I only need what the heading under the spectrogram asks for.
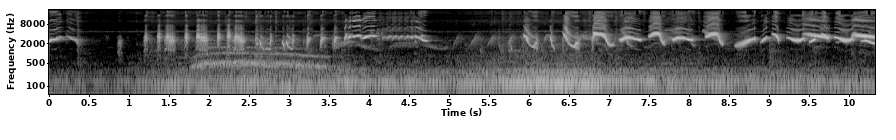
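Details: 'Cao cầu' song of a Chinese hwamei: scattered sharp ticks and a low drawn-out whistle give way to a loud run of rapid, zigzagging whistled notes that continues to the end.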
